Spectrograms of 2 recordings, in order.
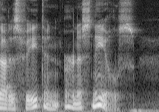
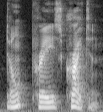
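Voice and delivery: louder, slow, pointed rebuke; quick rebuke; 4 semitones higher, 7 dB louder, slower than usual. Acted. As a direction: cut off any praise of Crichton.

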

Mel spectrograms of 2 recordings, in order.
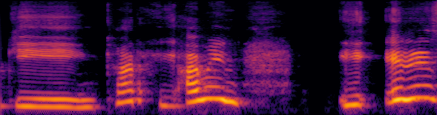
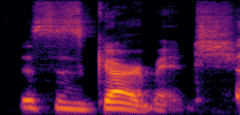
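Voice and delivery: low, soft, slow and dismissive; deadpan disdain; 6 semitones lower, 4 dB quieter than usual. Retold or imitated. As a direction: dismiss it flatly like Spock. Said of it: "this photography sucks".

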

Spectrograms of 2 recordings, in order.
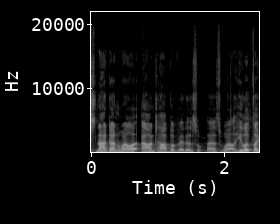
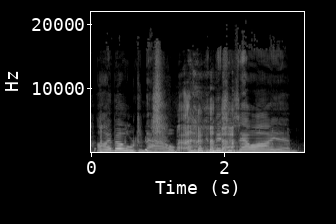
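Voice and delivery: put-on high, slow old voice; very old faint voice; 3 dB louder, much slower than usual. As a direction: quaver it out like a frail elder. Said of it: "When I'm older".

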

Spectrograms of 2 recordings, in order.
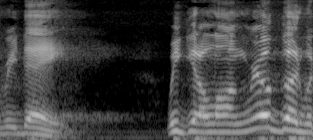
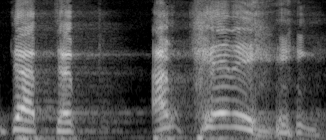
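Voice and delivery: loud, high comic outburst; exasperated protest; 8 semitones higher, 9 dB louder, slower than usual. Retold or imitated. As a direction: stretch it out in mock-exasperated disbelief. Retold exasperated protest to student.

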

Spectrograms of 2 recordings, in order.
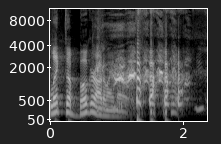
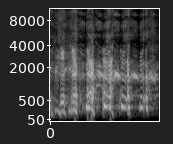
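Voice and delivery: laughing; 10 semitones higher than usual. Real, not acted. Apologizing to listeners, laughing.

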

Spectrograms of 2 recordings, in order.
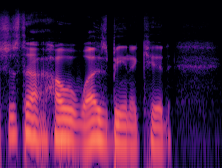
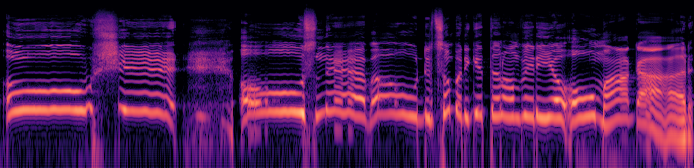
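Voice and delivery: very high, loud, drawn-out mock howl; imitated jeering onlooker; 3 dB louder, slower than usual. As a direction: hoot in high-pitched disbelief like a jeering bystander.

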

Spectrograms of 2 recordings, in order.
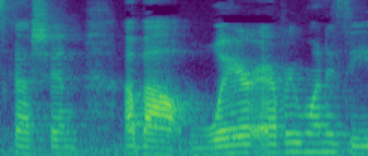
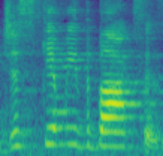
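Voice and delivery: higher, louder snapping demand; mock demand; 8 semitones higher, 9 dB louder than usual. Daughter demanding the boxes from her sister, loud. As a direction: grab for the boxes with your voice.

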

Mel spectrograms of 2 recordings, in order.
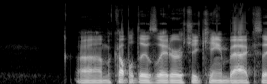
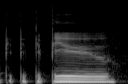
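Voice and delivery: gunshot noises; 6 semitones higher, 5 dB quieter, slower than usual. Pretend.

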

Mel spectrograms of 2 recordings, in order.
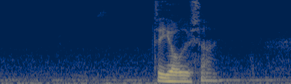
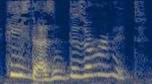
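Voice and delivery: high, raised-voice indignation; furious, disbelieving protest to a father; outraged older son; 7 semitones higher than usual. Acted. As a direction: spit out the accusation, climbing in pitch. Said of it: "that's what he's doing here".

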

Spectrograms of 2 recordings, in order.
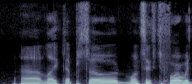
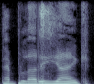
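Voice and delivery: higher-pitched mock Brit; mock English accent; 7 semitones higher than usual. Voicing the offended UK listener, mock English accent. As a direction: put on an indignant English accent.

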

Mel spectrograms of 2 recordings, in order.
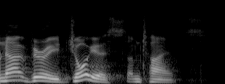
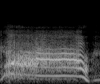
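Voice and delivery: high exasperated yelled Ah!; frustrated yell; 14 semitones higher than usual. Retold or imitated. Pastor acting out shoveling rage for the congregation, high yell. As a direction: let out a high exasperated scream. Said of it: "And I'm yelling and screaming".

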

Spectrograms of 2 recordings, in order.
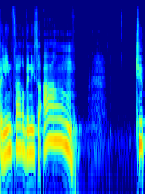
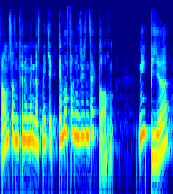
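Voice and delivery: exasperated rant; 9 semitones higher, faster than usual. Real, not acted. Ranting about sweet wine.

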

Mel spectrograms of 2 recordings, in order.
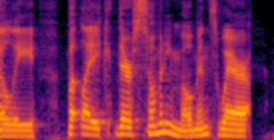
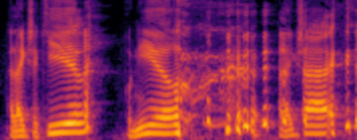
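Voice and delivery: weird voice; 3 semitones higher than usual. Retold or imitated. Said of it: "in the weirdest voice and in the weirdest delivery".

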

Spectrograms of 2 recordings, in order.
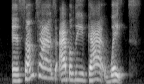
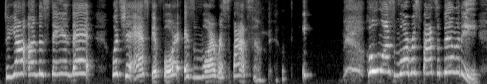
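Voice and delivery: rising preaching; 11 semitones higher than usual. Real, not acted. Preacher rising in pitch, laughing.

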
